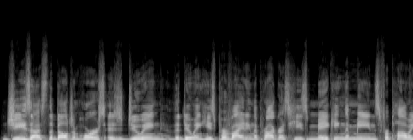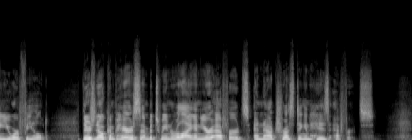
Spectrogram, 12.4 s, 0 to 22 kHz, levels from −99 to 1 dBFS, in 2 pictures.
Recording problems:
muffled; very slightly; fading above 3.5 kHz

